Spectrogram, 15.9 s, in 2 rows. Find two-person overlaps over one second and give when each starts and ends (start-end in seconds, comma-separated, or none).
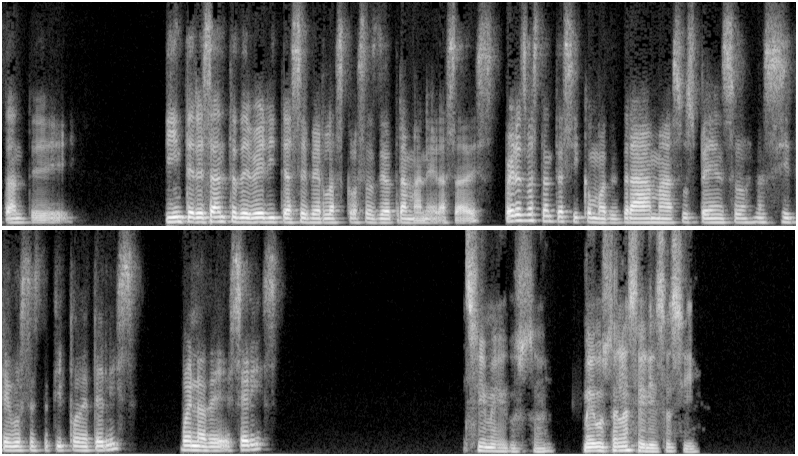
none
